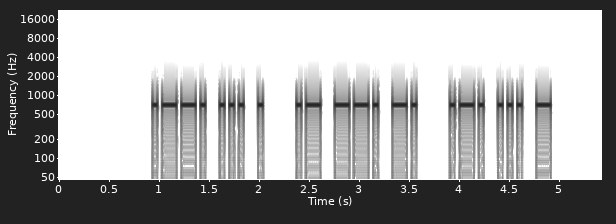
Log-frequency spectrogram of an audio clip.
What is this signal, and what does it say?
Morse code, heard as a keyed tone, about 25 wpm, 700 Hz. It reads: PSE AGN RST
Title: Common QSO Phrases 25wpm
